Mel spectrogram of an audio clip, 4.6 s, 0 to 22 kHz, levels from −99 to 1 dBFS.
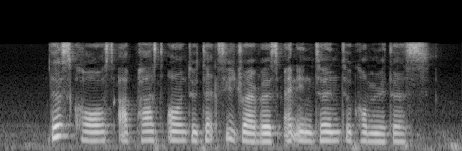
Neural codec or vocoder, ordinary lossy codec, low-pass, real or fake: codec, 16 kHz, 8 kbps, FunCodec, trained on LibriTTS, 25 frames a second; none; none; fake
